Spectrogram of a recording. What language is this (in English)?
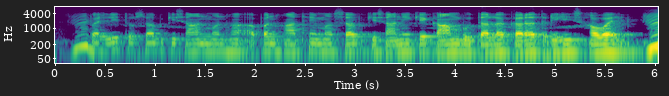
Chhattisgarhi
